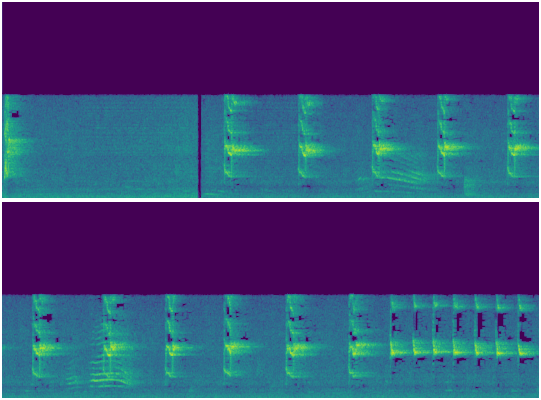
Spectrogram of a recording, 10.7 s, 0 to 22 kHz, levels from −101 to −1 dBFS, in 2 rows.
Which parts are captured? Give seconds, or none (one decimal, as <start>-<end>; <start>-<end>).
0.0-0.8; 1.9-2.4; 3.2-10.7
